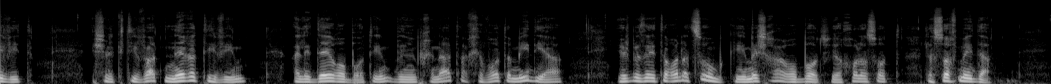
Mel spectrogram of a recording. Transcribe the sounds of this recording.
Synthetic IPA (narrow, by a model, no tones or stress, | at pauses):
ivit | ʃelktivatneʁativim | alje̞de̞jʁo̞bo̞timvemipχinathaχevʁo̞thamidia | jeʃbe̞zeitaʁo̞nat͡sumkimeʃeχhaʁo̞bo̞tʃejaχo̞lːaːso̞t | laso̞fme̞jda̰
